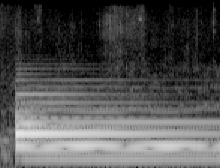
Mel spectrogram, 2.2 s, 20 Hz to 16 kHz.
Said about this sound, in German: So klingt Etienne. Eine von 8 Glocken aus der Kathedrale von Notre-Dame,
